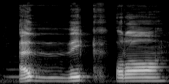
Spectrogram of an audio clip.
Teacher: ketika dia berharokat fathah, dia ditebalkan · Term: ra tafkhim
